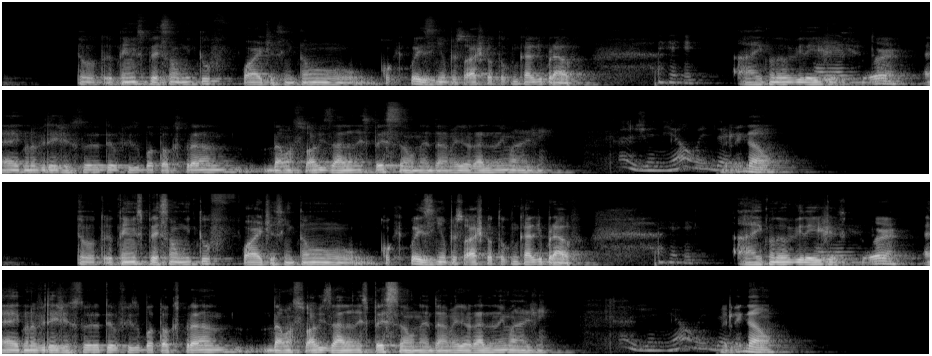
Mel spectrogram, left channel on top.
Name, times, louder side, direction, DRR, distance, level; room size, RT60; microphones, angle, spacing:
voice 1, 0.8-6.6 7.4-8.9 9.2-14.7 16.5-17.0, right 3 dB, 65° right, 15 dB, 0.7 m, -21 dB
voice 2, 4.3-4.7 6.6-6.9 8.1-8.9 15.4-16.8, left 2 dB, 65° left, 9 dB, 1.2 m, -37 dB
9.6 x 9.1 x 6.8 m, 0.77 s
head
